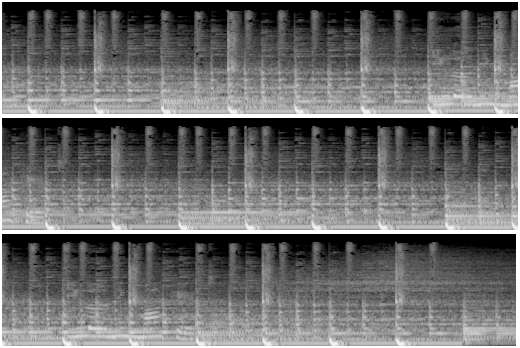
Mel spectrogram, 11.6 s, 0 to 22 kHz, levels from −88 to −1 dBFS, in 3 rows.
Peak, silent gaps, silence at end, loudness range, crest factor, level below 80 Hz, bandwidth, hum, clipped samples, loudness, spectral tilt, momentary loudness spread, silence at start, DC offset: -2 dBFS; none; 0 s; 1 LU; 16 dB; -20 dBFS; 17 kHz; none; under 0.1%; -19 LUFS; -6 dB/octave; 6 LU; 0 s; under 0.1%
